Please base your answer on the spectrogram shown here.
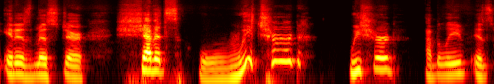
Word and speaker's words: Whichard: it right but if you are wondering it's pronounced Chev it's we shirt he's from Alexandria Virginia his comedy is unique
